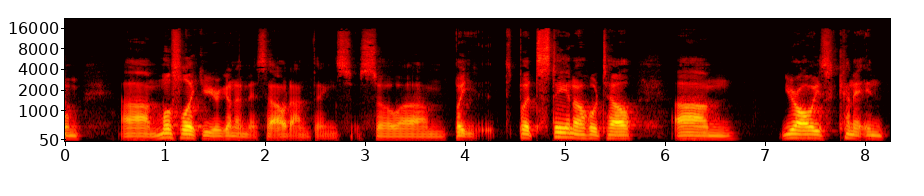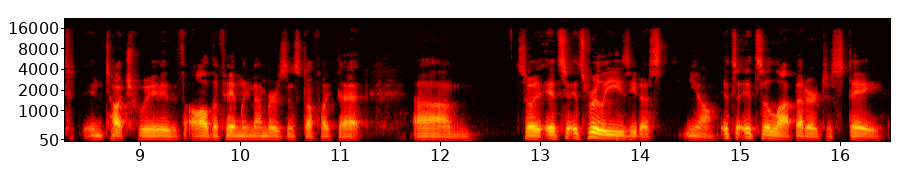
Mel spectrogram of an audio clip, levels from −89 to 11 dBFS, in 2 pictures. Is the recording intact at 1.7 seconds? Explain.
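No, there's an overlapping-chunks glitch at 1.74 s, between "likely you're going to" and "to miss out on": about 7 ms replays where 3-second chunks join, giving a click-stutter.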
